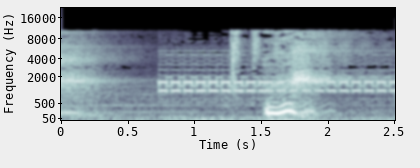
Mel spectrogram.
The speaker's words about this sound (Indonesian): ini telepon bikin kaget aja deh . Ada suara telepon berbunyi di kamar itu.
